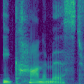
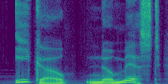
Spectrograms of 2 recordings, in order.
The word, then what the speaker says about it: economist: Listen closely. The stress is on the second syllable. Economist. If you say eco no missed, people will have to work harder to understand you.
